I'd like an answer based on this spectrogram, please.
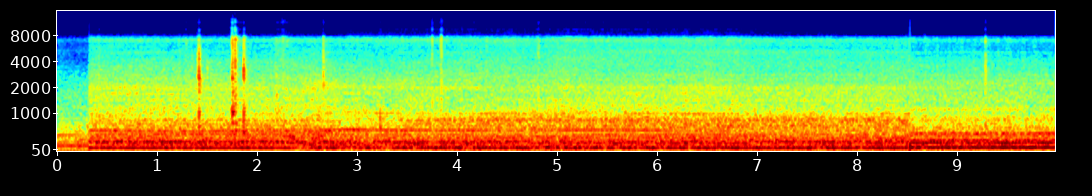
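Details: Combine rotor after loose flat iron was cut out of the cone, test run before reassembly: steady, even low hum with no knocks, bangs or scraping; runs smooth, good to go.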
